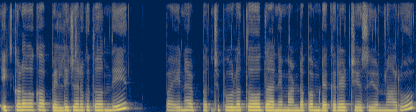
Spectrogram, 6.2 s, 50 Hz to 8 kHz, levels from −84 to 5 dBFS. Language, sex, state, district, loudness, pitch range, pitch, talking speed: Telugu, female, Andhra Pradesh, Chittoor, -16 LUFS, 205-220 Hz, 215 Hz, 115 wpm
